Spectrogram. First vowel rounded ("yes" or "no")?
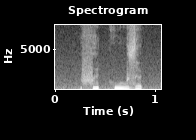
no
